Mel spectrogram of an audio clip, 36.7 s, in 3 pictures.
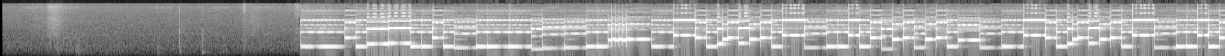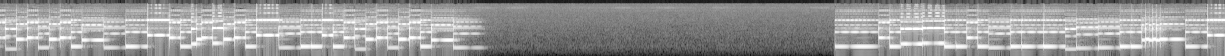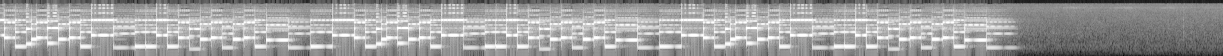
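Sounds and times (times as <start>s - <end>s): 
Nokia 2300 ringtones: 3.0s - 17.1s, 20.6s - 34.7s.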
